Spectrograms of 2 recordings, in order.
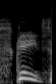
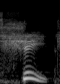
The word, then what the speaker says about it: Schaech: No one has corrected us yet, so it's spelled S-C-H-A-E-C-H. Skeech? – Johnny Boy. That's what we're calling. – Johnny S. – I don't think that's Skeech, that's Sheech. – Johnny Sheech Marin over here. Oh, what are you doing? – Yeah, so I'm saying Johnny Sheech.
